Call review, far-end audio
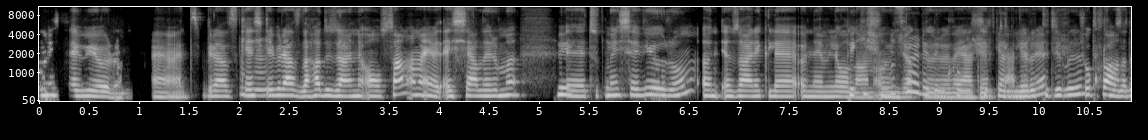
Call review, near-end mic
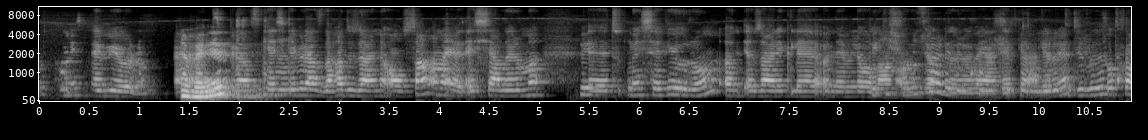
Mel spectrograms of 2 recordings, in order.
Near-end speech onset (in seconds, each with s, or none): 1.4 s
